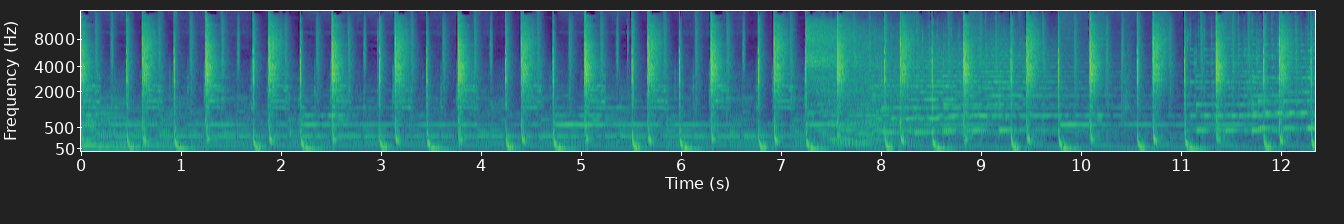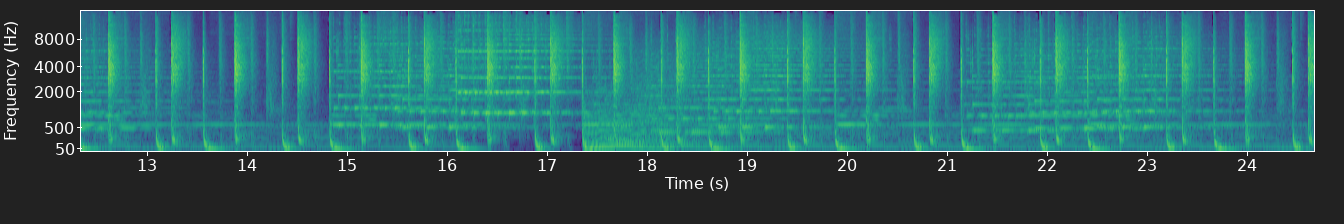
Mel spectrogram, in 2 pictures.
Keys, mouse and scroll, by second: 0.0-2.1 typing, 1.3 click, 5.0-5.7 typing, 5.5 click, 6.4 right click, 7.3 click, 7.4-8.2 typing, 10.9-24.6 drag.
